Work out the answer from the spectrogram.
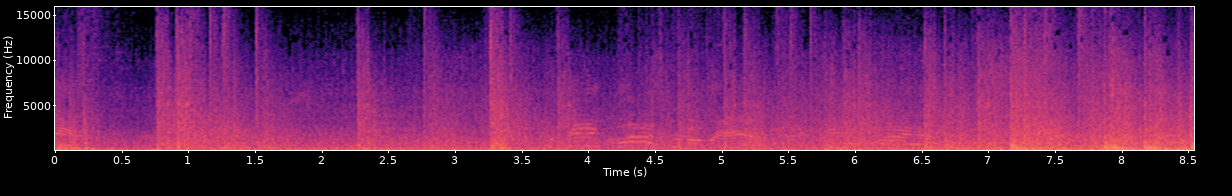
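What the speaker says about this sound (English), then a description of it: "the half-track will get a volley on the Volkswagens" A half-track fires gunfire volleys in Company of Heroes 2, with repeated rattling bursts and distant shots over a busy battlefield and a voice commentating underneath.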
